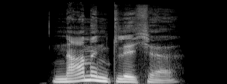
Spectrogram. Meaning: inflection of namentlich: 1. strong/mixed nominative/accusative feminine singular 2. strong nominative/accusative plural 3. weak nominative all-gender singular
- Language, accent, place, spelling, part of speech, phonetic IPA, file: German, Germany, Berlin, namentliche, adjective, [ˈnaːməntlɪçə], De-namentliche.ogg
